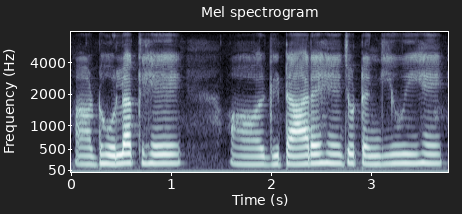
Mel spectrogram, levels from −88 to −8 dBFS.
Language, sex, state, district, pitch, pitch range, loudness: Hindi, female, Bihar, Patna, 195 Hz, 180-195 Hz, -17 LUFS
